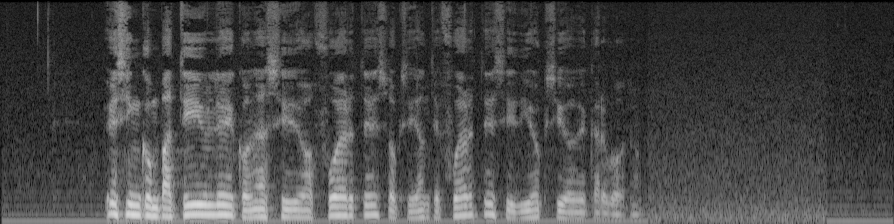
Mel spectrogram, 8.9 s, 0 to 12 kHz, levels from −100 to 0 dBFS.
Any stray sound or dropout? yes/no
no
